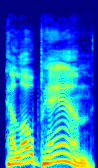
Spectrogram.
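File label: hello, male; trainer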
